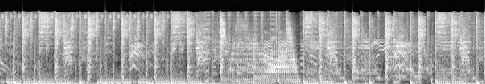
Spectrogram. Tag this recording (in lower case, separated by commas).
music, electronic music, drum and bass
